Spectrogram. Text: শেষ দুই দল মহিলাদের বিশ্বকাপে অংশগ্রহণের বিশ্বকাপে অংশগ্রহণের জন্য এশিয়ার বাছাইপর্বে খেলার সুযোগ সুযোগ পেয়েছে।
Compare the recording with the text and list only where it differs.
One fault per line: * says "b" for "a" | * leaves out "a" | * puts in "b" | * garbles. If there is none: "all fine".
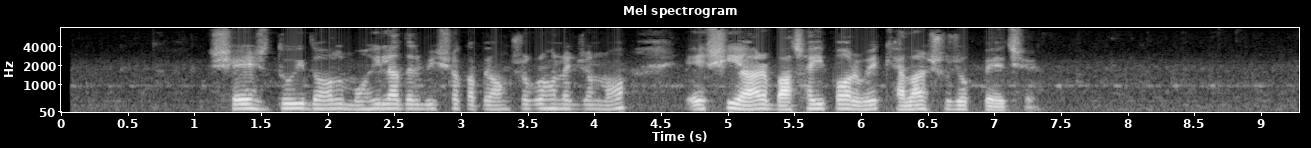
* leaves out "বিশ্বকাপে অংশগ্রহণের"
* leaves out "সুযোগ"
